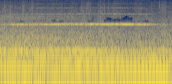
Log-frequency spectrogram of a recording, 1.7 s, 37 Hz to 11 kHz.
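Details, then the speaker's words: Nissan R32 GTR with BBS wheels, coilovers and wider tires, braking to a stop: a thin, steady high squeal holds over road rumble, then cuts off. The pads are still full; the owner wonders if they are dirty. It now squeals at every stop. "Like they used to squeak a little bit, but now it's like every single time when I come to a stop sign or a stop light and I hit the brakes,"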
